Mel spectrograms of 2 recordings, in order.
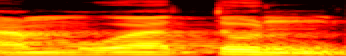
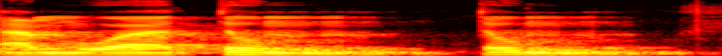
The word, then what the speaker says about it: amwatum: Kemudian diganti dengan mim, artinya kita jangan lagi membaca amwatun ketika bertemu dengan huruf ba, sehingga bacanya adalah dibalik nanti, yang awalnya amwatun kemudian menjadi amwatum, amwatum bal.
